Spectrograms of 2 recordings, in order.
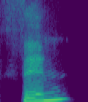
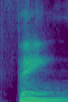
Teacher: the ing sound which you don't pronounce the G sound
